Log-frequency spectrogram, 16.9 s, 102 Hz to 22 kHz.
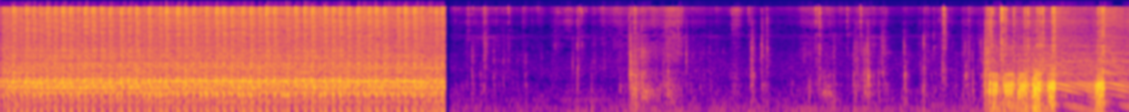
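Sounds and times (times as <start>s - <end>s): dirt bike engine running: 0.0s - 6.7s, 14.8s - 16.9s.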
